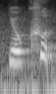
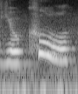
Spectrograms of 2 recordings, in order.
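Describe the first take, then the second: First: The final double L sounds like a TL. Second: The final double L is a plain L. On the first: The speaker calls it right. "I should have been saying jokul" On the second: The speaker calls it wrong. "instead of jokul"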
